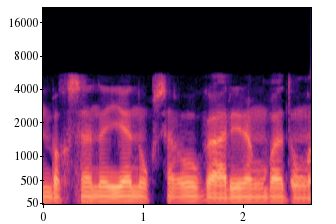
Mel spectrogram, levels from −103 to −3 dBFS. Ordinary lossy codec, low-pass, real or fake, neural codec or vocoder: AAC, 32 kbps; 5.4 kHz; real; none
